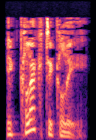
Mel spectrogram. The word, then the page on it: eclectically: British English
